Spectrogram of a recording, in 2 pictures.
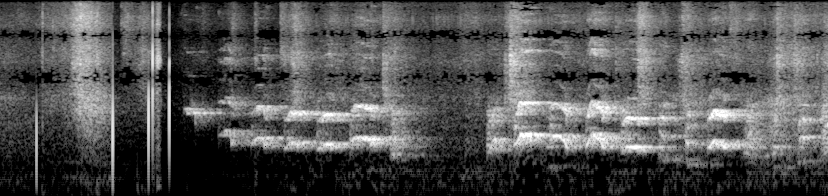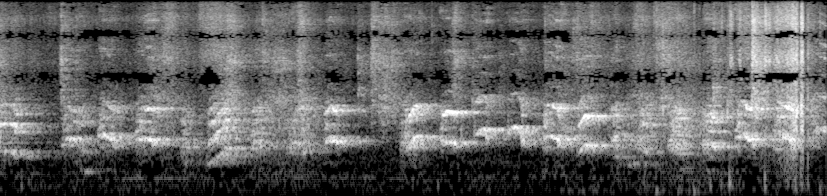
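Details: Several Great Dane puppies whining and yelping together in a steady, overlapping chorus of high, wavering cries that rise and fall, after a brief quiet start with a few clicks.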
